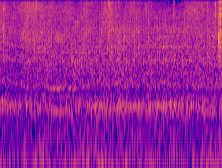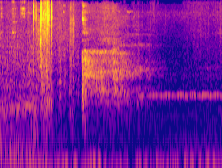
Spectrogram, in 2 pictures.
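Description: A car is being parked: a steady low engine hum runs, then a few sharp clicks and knocks come before the engine falls quiet.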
